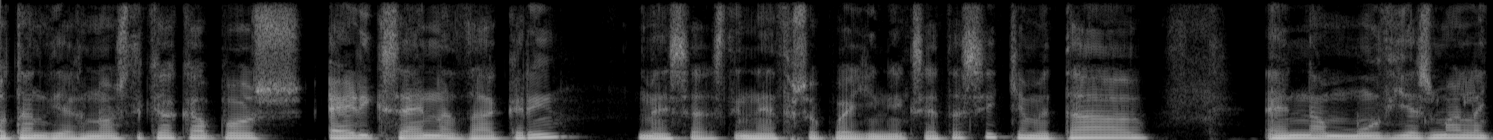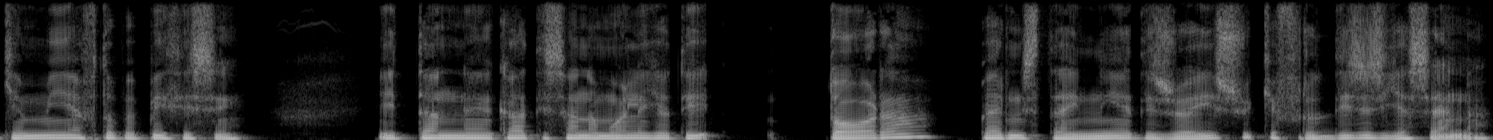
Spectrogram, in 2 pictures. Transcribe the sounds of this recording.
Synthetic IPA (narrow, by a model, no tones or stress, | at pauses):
o̞t̪ɐnðiɐɣno̞st̪ikɐkɐpo̞se̞ɾiksee̞nɐðɐkɾi | me̞sɐst̪ine̞θu̥sɐpue̞ʝineiekse̞t̪ɐsice̞me̞t̪ɐ | e̞nɐmuðʝɐzmɐːlɐce̞miɐːft̪o̞pe̞piθisi | it̪ɐnekɐt̪isɐnɐmue̞leʝeo̞t̪i | t̪o̞ɾɐ | pe̞ɾnist̪ɐiniɐt̪̬izo̞isuce̞fɾo̞̰nd̪izizʝɐse̞̰nɐ̰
